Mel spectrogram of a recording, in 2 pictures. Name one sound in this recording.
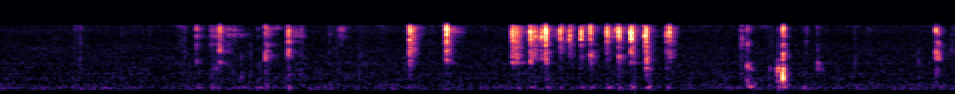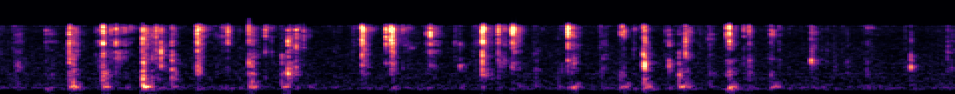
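Keys on a keyboard click in quick bursts of typing.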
